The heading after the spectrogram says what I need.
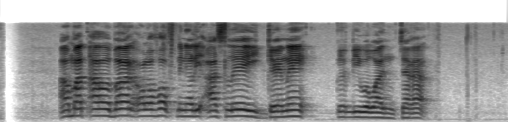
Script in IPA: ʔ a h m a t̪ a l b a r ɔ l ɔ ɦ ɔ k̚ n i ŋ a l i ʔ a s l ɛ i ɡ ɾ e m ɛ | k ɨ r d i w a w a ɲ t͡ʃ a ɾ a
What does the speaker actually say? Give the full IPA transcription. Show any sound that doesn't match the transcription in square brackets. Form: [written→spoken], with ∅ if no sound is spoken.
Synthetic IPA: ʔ a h m a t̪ a l b a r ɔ l ɔ ɦ ɔ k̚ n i ŋ a l i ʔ a s l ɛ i ɡ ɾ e [m→n] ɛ | k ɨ r d i w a w a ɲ t͡ʃ a ɾ a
